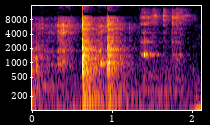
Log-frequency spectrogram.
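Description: Steel spoon scraping a crumbly mixture off a stainless steel plate into a steel pot, with a few sharp clinks of metal on metal and one brief ring.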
